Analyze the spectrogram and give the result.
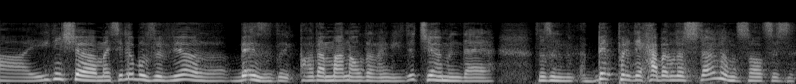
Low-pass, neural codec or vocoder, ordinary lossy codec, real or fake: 7.2 kHz; codec, 16 kHz in and 24 kHz out, 0.4 kbps, LongCat-Audio-Codec, two codebook decoder; none; fake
